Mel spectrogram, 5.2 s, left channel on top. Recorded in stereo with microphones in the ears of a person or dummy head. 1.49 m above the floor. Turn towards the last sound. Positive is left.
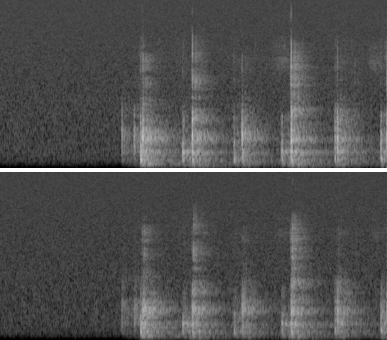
turn(degrees=50)  # may be behind; listen again after turning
